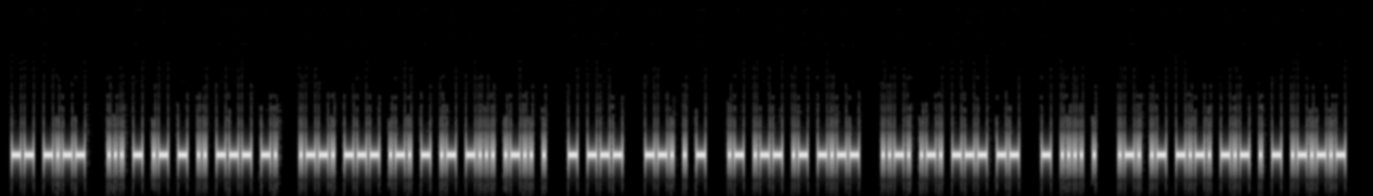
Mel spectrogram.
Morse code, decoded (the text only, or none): MY STATION PORTABLE TO GET AWAY FROM THE RACKET.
